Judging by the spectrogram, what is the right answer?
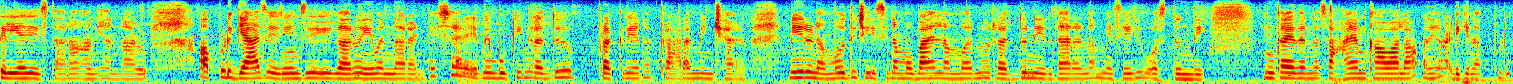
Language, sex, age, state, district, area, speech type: Telugu, female, 18-30, Telangana, Hyderabad, urban, spontaneous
